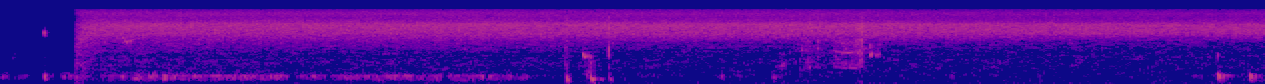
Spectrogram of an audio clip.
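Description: Near silence: a faint steady hiss that switches on just after the start, with a couple of faint ticks partway through.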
